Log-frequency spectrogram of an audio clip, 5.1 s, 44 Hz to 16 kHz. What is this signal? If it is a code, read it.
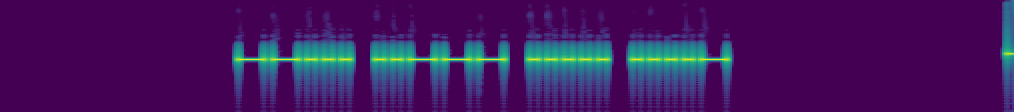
Morse code, heard as a keyed tone, about 28 wpm, 700 Hz. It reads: 7254
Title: Common Cut Numbers - 4-Digit 28wpm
